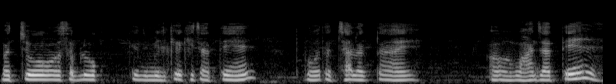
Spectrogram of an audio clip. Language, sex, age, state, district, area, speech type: Hindi, female, 45-60, Uttar Pradesh, Hardoi, rural, spontaneous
